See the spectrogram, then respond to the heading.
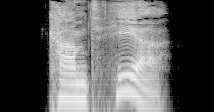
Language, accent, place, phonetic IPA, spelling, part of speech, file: German, Germany, Berlin, [kaːmt ˈheːɐ̯], kamt her, verb, De-kamt her.ogg
- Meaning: second-person plural preterite of herkommen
